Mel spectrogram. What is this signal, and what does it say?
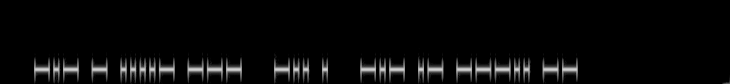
Morse code, heard as a keyed tone, about 25 wpm, 700 Hz. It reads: KT4O DE KA8M
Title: USA Callsign DE Callsign - 4 Characters - 25wpm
